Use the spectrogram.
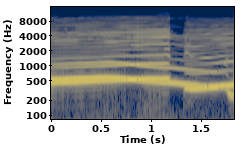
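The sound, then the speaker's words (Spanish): A voice imitates the sirens of a base starting to wail: a long, steady, slightly falling howl, a brief break, then a second lower tone that slides downward, loud. “De, de, la base ahí las sirenas sí, empezaron.”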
